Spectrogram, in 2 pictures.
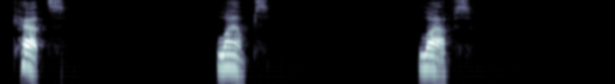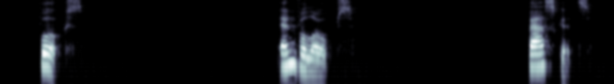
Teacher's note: the ending sounds like s. We don't add an extra syllable to the word.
